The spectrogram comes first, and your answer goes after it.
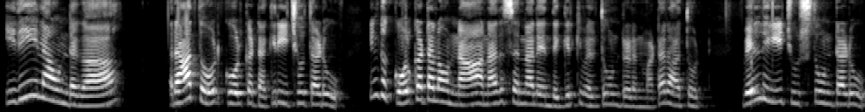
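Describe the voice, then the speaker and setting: A woman retells a television serial episode scene by scene in a lively, flowing storyteller voice. Her voice sits high. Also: a little fast.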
